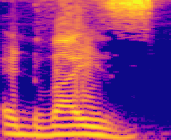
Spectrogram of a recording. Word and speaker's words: advise: c you need to use s and it's pronounced that advise so please advise me i want to advise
